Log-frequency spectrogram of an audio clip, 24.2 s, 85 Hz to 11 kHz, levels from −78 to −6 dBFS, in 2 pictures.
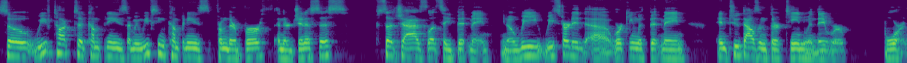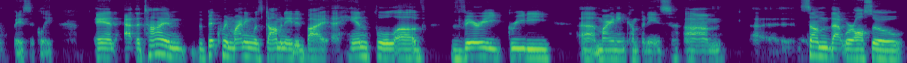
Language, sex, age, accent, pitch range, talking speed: English, male, 30-49, American, 125-145 Hz, 150 wpm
